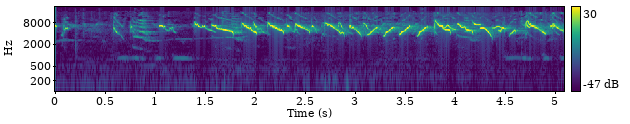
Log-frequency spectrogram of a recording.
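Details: Oriental white-eye calling as a lure for wild birds: a few scattered high notes at first, then a dense, rapid twittering of sharp, thin chirps over a faint low rumble.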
